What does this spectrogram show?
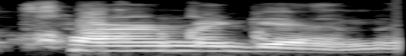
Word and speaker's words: ptarmigan: A Ptarmigan. It's spelled with a P. It's ptarmigan.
